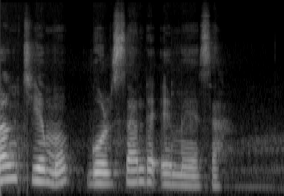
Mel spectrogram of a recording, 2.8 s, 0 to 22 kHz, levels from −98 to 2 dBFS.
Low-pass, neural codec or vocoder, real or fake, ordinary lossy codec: none; none; real; none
